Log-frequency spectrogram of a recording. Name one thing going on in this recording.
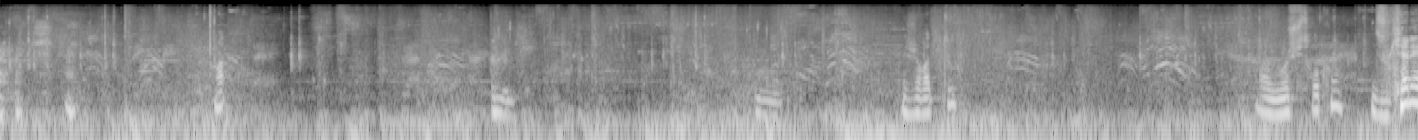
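Fantasy game sound effects clash, zap and whoosh during a fight.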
